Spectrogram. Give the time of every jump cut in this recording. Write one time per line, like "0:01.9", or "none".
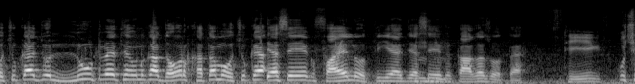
0:02.7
